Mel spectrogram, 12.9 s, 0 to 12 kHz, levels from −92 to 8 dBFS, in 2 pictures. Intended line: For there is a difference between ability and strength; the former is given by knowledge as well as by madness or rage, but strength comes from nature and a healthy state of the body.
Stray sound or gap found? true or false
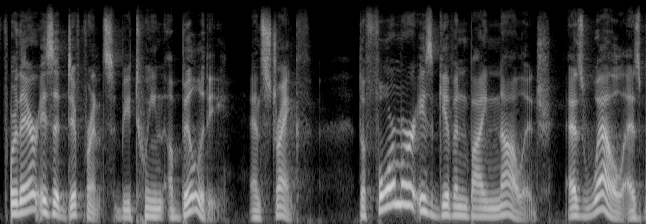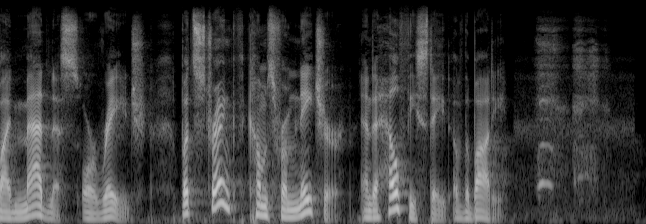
true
